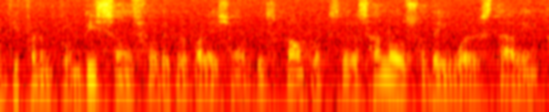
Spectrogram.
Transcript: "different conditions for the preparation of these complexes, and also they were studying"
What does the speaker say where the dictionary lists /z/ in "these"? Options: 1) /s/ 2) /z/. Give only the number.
1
